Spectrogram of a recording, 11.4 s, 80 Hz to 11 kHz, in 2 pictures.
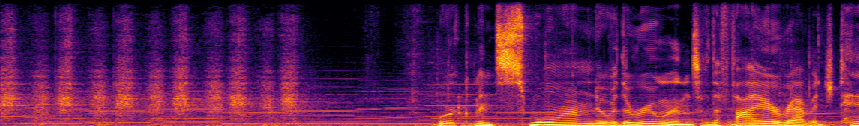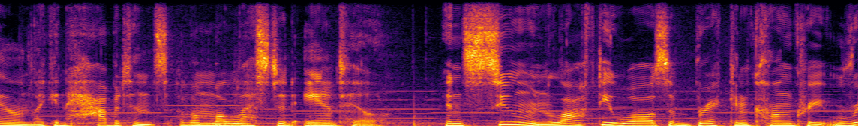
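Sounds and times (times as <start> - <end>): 
hand saw rasping through wood: 0.0 - 3.0
speech: 2.9 - 11.4.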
